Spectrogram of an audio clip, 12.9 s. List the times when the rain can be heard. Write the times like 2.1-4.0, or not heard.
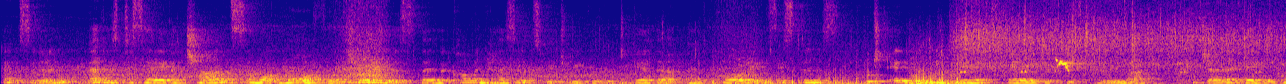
0.0-12.8.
